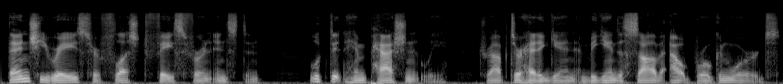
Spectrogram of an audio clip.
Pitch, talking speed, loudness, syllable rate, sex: 85 Hz, 185 wpm, -24 LUFS, 5.3 syllables/s, male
